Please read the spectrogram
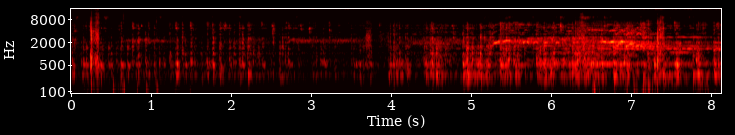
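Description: Cartoon soundtrack heard through a CRT television's speaker: horses' hooves clip-clopping and a horse neighing, louder from about five seconds in.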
